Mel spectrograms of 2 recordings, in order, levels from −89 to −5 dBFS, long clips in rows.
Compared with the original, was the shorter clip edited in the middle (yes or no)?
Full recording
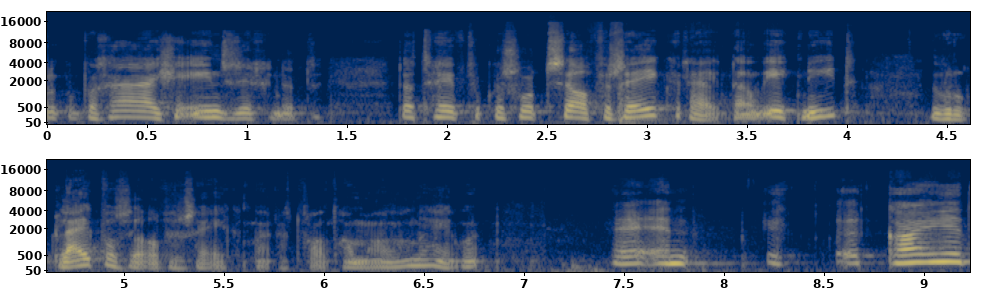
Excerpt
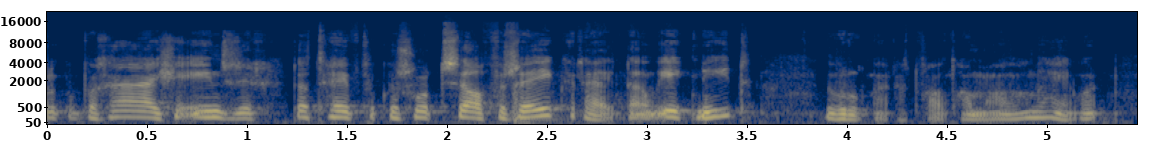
yes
